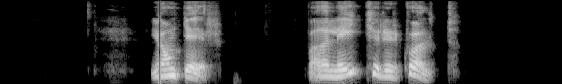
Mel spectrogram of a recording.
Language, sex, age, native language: Icelandic, female, 60-69, Icelandic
